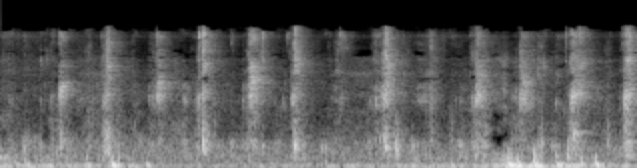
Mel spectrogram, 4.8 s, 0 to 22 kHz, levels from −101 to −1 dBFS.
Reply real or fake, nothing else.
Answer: real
